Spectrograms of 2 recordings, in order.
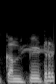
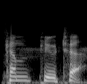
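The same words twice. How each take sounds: First: कंप्यूटर with the final r sounded; r pronounced. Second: कंप्यूटर with a silent r, ending on a schwa; British pronunciation. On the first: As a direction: say कंप्यूटर as we usually do, r included. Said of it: "हम लोग कंप्यूटर कहते हैं". (कंप्यूटर आर के साथ) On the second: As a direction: say कंप्यूटर like the English do, no r. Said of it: "अंग्रेज़ लोग जो हैं वो कहते हैं". (अंग्रेज़ी उच्चारण में कंप्यूटर, आर ख़ामोश) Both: Shown as a demonstration.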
